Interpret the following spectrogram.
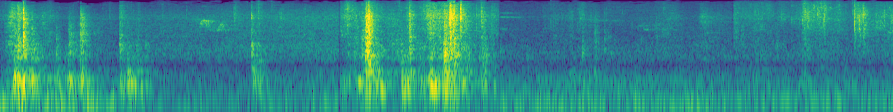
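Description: Several sharp knocks and clatters of metal parts and tools being handled during front-end disassembly of a car, bunched in the first half, then a quieter low background.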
